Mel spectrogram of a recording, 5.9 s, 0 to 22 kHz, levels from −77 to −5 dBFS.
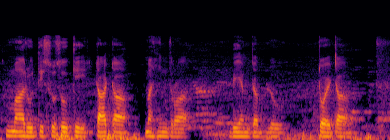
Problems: constant background noise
